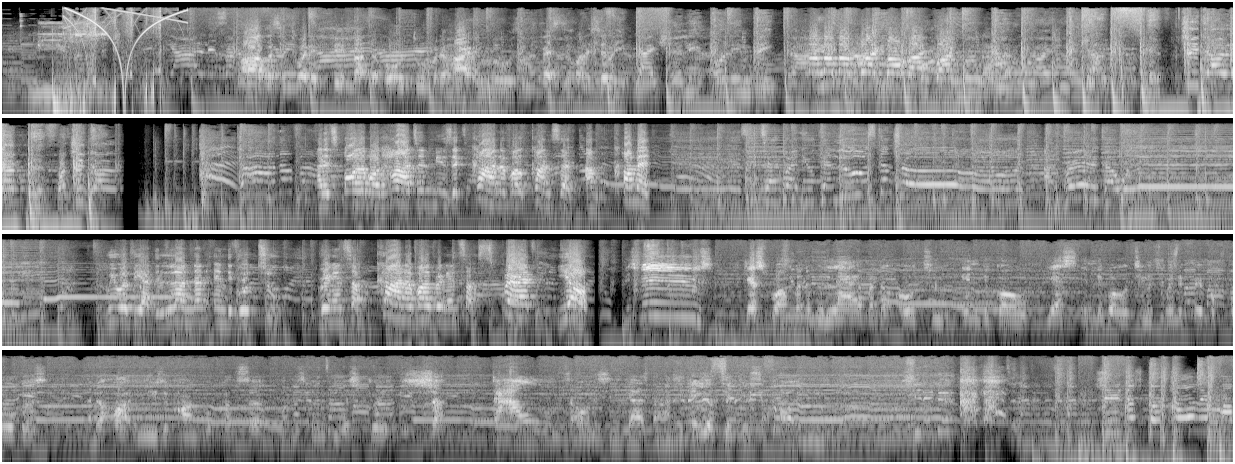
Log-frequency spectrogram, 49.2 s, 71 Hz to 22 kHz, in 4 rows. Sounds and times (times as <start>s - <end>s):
Speech: 2.4s - 6.2s, 8.1s - 10.0s, 15.5s - 18.8s, 25.6s - 45.1s.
